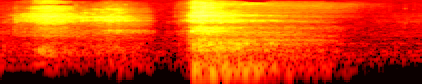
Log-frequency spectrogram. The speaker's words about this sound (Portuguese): Uma tosse. tossidinha.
